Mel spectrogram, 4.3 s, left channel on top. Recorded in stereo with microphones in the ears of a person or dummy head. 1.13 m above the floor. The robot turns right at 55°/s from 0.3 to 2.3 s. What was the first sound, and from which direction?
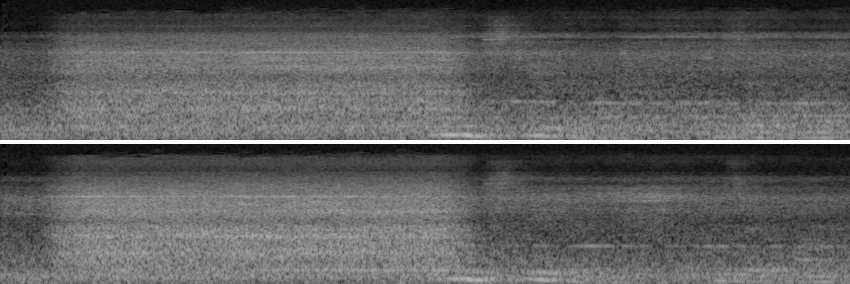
A woman speaking, 60° left (ahead or behind).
